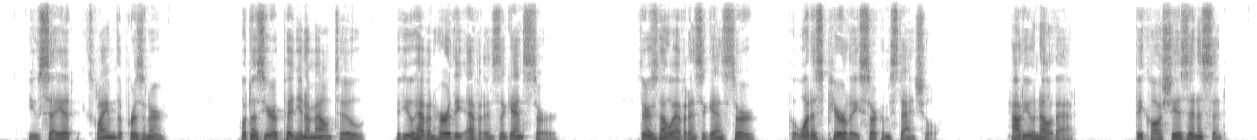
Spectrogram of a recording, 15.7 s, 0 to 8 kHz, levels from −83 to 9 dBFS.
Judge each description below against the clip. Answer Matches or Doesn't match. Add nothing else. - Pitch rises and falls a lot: Matches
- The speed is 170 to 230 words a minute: Doesn't match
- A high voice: Doesn't match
